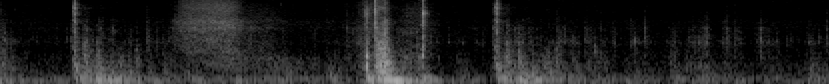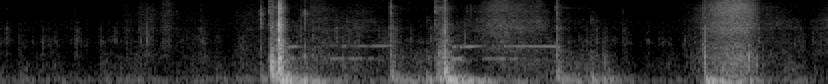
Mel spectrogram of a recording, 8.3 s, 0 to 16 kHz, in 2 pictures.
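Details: 2013 Honda Fit power door locks: repeated sharp clunks of locks cycling on their own in bursts a few seconds apart, sometimes triggered by windows, wipers or horn; traced to faulty door lock knob switch wiring.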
